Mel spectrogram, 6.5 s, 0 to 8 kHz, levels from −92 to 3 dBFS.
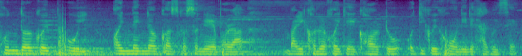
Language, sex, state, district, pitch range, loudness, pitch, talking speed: Assamese, male, Assam, Kamrup Metropolitan, 130-145 Hz, -16 LUFS, 135 Hz, 120 wpm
